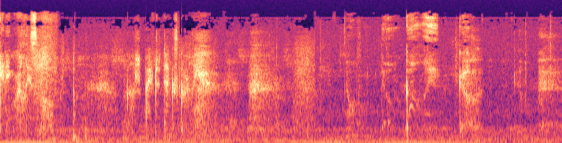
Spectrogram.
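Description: A girl whispering close to the microphone in short, breathy phrases.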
